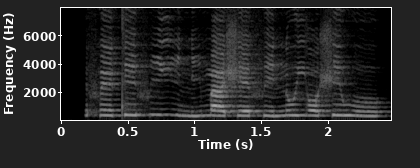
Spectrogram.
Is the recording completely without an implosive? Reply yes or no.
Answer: yes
